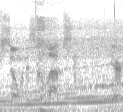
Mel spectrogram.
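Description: A motorbike engine in the Call of Duty Mobile video game holds a steady, droning rev throughout, sitting moderately loud beneath a person talking.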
